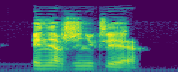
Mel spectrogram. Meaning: nuclear energy
- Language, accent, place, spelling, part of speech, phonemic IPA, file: French, France, Lyon, énergie nucléaire, noun, /e.nɛʁ.ʒi ny.kle.ɛʁ/, LL-Q150 (fra)-énergie nucléaire.wav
